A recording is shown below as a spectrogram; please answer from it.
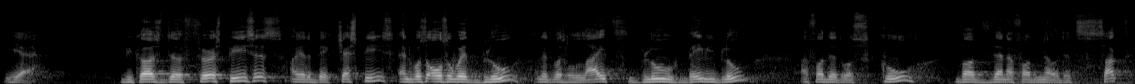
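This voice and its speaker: A Dutch man in his thirties, a gym owner answering interview questions bluntly in short, halting phrases, seated in a dim gym. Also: mid-range voice, warm tone. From Netherlands. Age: 30s.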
